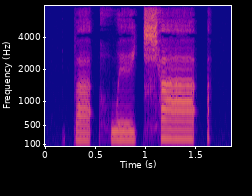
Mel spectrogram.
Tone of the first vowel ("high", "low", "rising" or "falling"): low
